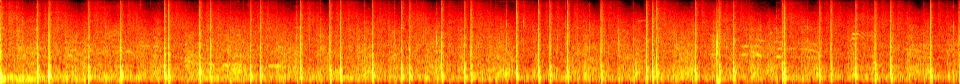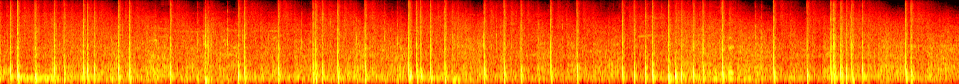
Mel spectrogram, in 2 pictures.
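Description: Aerial fireworks shells bursting in quick succession, several sharp bangs a second without a pause, over a continuous crackle.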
